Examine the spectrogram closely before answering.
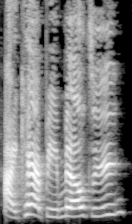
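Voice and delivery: high wail of disbelief; high-pitched, distressed villain; cried out. A narrator's reading. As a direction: wail in panicked denial. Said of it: "Antorel cried".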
